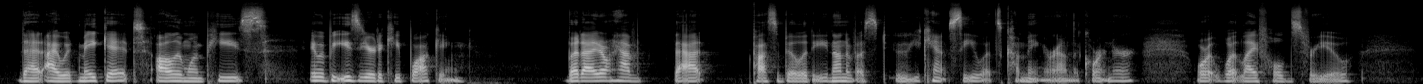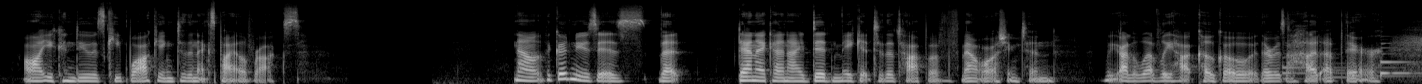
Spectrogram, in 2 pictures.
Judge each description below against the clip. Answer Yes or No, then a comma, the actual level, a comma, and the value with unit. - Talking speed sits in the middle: Yes, average, 175 wpm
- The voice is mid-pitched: Yes, medium, 155 Hz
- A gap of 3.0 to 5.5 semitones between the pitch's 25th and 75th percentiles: No, narrow, 2.4 semitones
